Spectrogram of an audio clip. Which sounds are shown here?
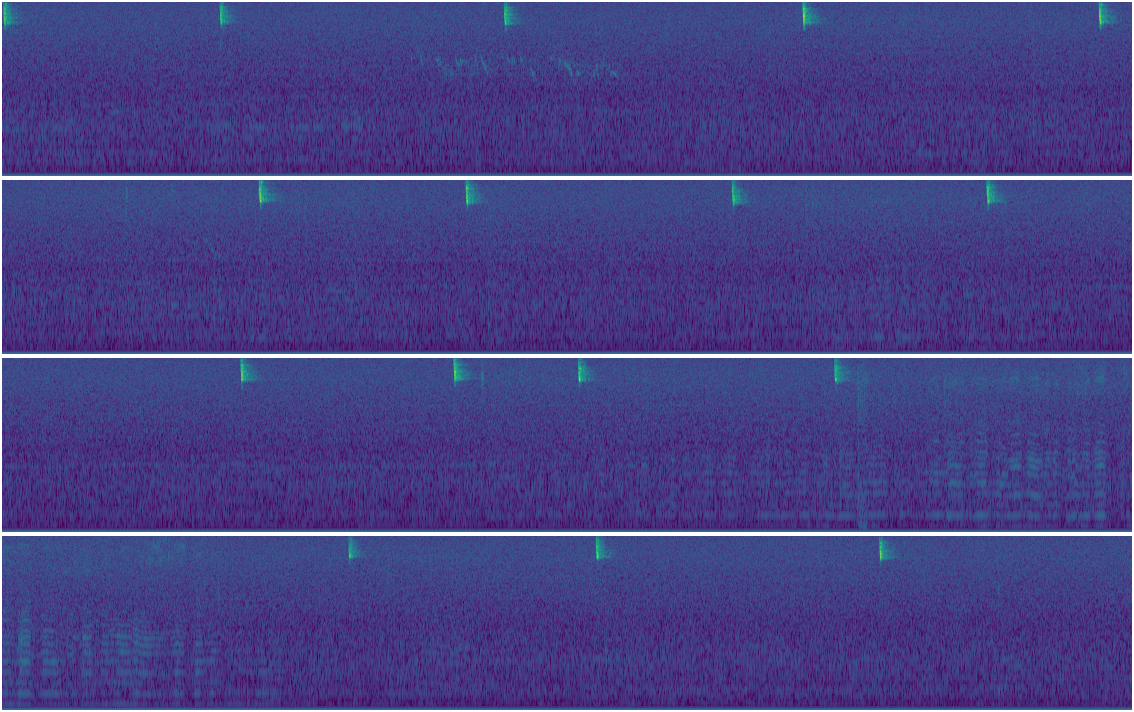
Dark-eyed Junco call, insect buzz, Purple Finch song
